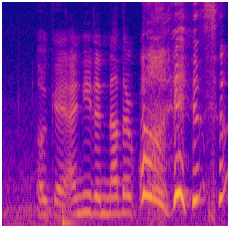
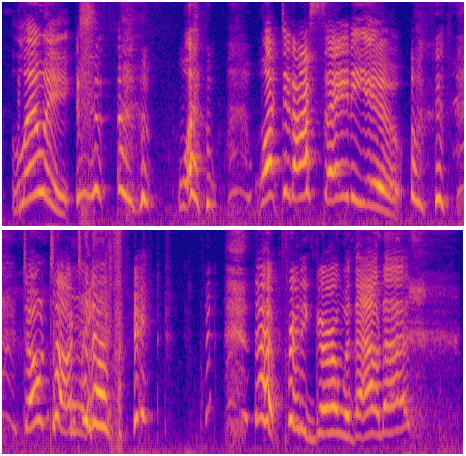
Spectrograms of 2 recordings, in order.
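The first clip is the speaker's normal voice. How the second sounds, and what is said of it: Put-on southern accent. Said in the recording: “With a southern accent? ... Yes, I guess so.”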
